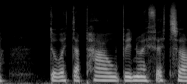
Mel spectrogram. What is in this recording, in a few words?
"pawb", Welsh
